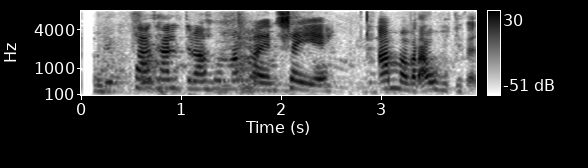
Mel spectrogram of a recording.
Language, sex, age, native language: Icelandic, female, 13, Icelandic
